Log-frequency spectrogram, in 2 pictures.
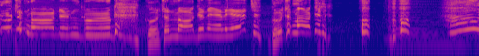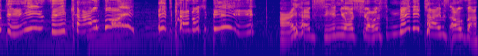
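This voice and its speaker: A cartoonish character voice with a German accent, part of the act, drags along at a very slow pace with long, frequent pauses over faint background music. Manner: formal, excitable, giggly.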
